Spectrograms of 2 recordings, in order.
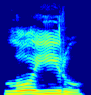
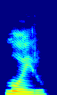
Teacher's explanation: Aqui, a letra O é a vogal e a letra I a semivogal. Ou seja, a letra O é pronunciada com mais força que a letra I. Se a letra I fosse pronunciada com a mesma intensidade da letra O, a palavra ficaria loiro e não loiro.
